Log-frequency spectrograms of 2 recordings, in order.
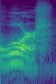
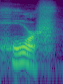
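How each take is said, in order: First: The word begins with a plain w sound. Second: The word begins with a breathy hw sound. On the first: The speaker calls it wrong. "a lot of people pronounce it the Wharf" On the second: The speaker calls it right. "the actual pronunciation is Wharf"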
